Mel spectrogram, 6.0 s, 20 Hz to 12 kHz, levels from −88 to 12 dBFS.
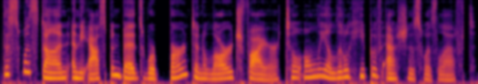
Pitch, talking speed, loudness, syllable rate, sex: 200 Hz, 220 wpm, -20 LUFS, 4.8 syllables/s, female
